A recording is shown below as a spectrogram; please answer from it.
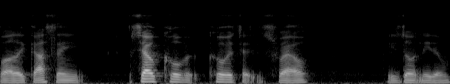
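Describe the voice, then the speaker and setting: Against a quiet background, a man speaks in an ordinary speaking voice, fairly low in pitch with ordinary pitch variation. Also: moderate pace. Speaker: gaming youtuber. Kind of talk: casual commentary on video game.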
